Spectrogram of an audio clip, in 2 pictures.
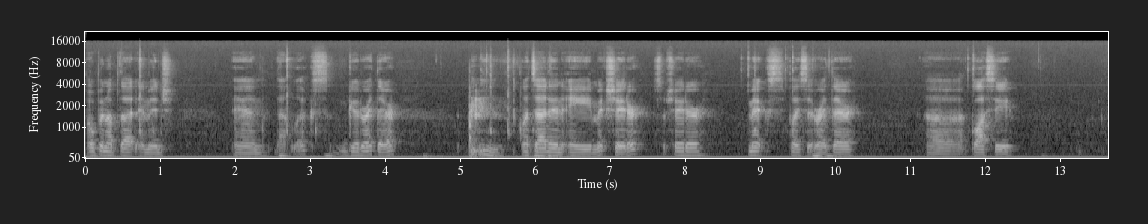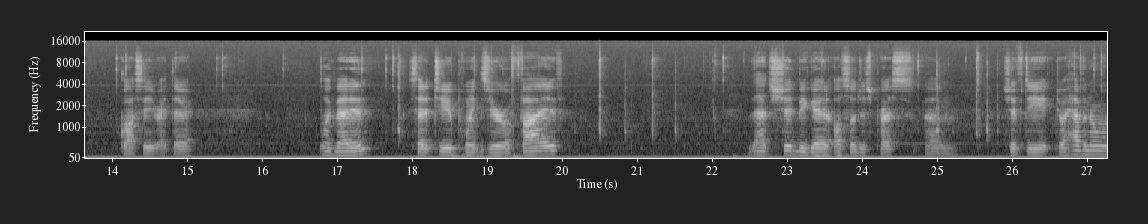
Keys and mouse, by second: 2.6-3.2 middle drag, 4.6 g, 6.1 shift+a, 9.9 shift+a, 22.5 g, 23.9 shift+d.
